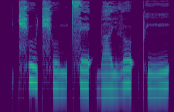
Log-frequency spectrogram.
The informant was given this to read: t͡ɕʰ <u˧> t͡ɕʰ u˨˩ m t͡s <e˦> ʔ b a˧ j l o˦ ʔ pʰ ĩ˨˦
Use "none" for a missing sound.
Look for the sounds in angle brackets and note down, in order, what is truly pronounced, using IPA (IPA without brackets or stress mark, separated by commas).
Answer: u˥˧, e˦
